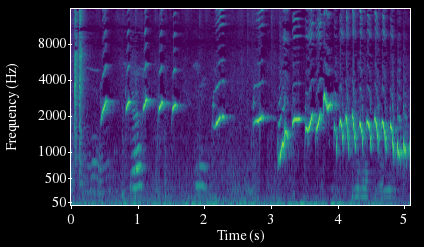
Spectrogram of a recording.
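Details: White-rumped shama song played to provoke another shama into singing: a loud varied phrase of repeated clear whistles near the start, then buzzy notes and a fast rapid trill of descending, slurred notes toward the end.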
